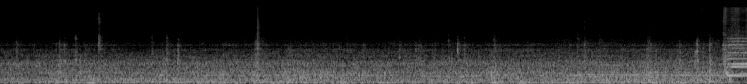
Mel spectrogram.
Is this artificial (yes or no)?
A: yes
